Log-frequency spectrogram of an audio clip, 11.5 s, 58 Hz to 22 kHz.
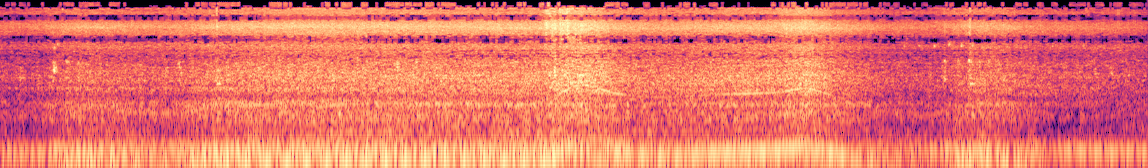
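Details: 1975 Chevy C20 at rough low idle: dull deep knock about twice per second that swells as revs rise slightly; owner suspects a spun bearing, cause unconfirmed.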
